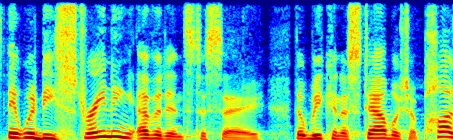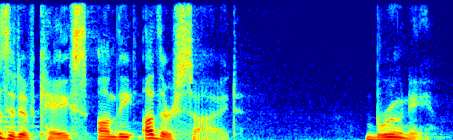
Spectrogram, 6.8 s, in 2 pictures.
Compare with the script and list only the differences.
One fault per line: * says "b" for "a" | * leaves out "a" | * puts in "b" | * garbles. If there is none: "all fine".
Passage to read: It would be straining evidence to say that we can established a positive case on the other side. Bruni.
* says "establish" for "established"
